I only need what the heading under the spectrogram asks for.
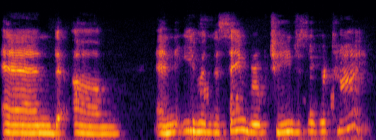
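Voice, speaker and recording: This is an American woman with a lowish voice, a facilitator being interviewed. She talks slowly and reflectively, searching for words as she goes, and the audio sounds dull.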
